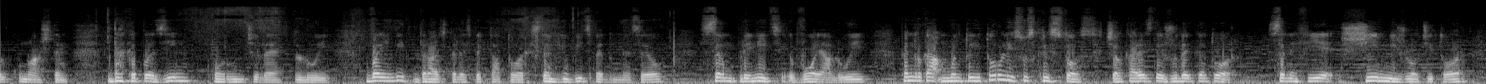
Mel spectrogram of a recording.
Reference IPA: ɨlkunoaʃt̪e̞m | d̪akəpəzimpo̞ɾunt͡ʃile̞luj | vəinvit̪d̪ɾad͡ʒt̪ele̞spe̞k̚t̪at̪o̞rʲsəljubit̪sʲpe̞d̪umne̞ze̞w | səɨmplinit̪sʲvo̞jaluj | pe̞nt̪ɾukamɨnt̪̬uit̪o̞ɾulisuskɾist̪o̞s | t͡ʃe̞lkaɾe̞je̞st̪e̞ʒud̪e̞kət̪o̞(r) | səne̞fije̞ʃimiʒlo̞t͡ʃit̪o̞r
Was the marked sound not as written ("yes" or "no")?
no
